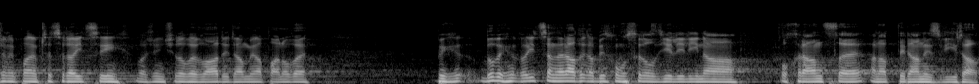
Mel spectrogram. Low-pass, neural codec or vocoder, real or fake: 7.2 kHz; none; real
